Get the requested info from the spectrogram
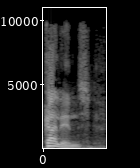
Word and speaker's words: Callens: Ho he dit bé, Callens? – Sí, por lo menos es como lo ha pronunciado el presidente del FI, Geli, por tanto, vamos a respetar a Geli y nombrarle Alexander Callens.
